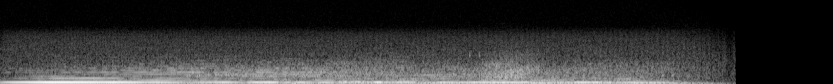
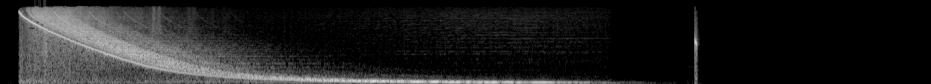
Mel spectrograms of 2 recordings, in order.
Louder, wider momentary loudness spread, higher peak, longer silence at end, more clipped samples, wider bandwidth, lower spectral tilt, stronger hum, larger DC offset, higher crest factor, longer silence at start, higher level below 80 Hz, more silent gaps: about the same, -13 LUFS vs -13 LUFS; second, 12 LU vs 17 LU; about the same, 0 dBFS vs 0 dBFS; second, 1.15 s vs 2.35 s; neither; second, 4 kHz vs 16.5 kHz; first, -10 dB/octave vs -2 dB/octave; neither; first, 1% vs under 0.1%; about the same, 12 dB vs 16 dB; second, 0 s vs 0.2 s; first, -22 dBFS vs -44 dBFS; neither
